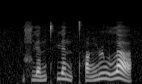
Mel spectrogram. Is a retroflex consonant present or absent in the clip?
present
